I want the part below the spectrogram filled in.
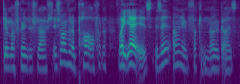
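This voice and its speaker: Talking fast at a medium pitch, this horror game streamer is on edge, jumpy and panicky as they chat and swear with a co-player. Their nervous muttering keeps breaking into shrieks during the online game.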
